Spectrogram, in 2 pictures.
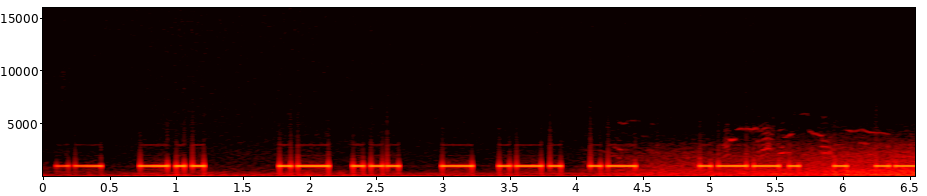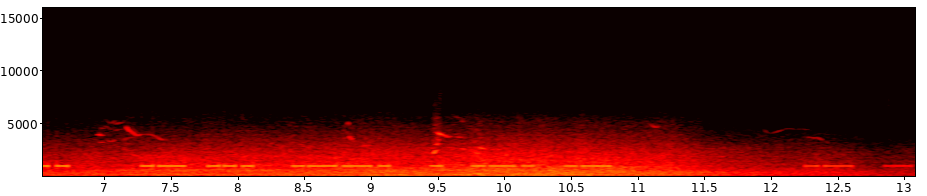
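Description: Morse code beeps sending a message in Latin, a single steady tone pulsing in short and long bursts, clear at first, then continuing under a swelling rushing roar that nearly buries them by the end, part of a series of technological sounds leading up to a rocket launch.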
